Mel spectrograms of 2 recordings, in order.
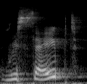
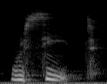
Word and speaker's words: receipt: E qui questa parola ci confonde spesso perché si scrive receipt ma si dice receipt. Receipt. La P è silenziosa, i hanno un suono I lungo.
